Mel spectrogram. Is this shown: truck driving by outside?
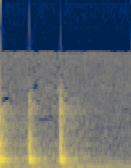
no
